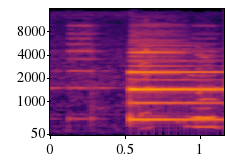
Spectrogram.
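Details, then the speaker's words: Soft tone then a sustained, clear electronic tone: a warning-level alarm from an ICU patient monitor, played as a teaching demonstration on alarm fatigue. "Okay, just pay attention to the different tones that are coming. Okay. [Music] Now this is warning"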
